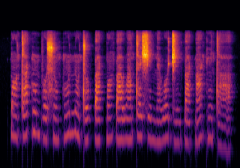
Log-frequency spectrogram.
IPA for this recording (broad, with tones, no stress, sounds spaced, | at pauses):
k͡p ɔ̃˨ t a˨˦ k ũ˧ b o˨ s ũ˨ k ũ˨˦ n ũ˦˨ t o˨˦ k͡p a˧ ɡ͡b ɔ̃˧ k͡p a˧ w ã˧ t ɛ˦ ʃ i˧ n ɛ̃˧ w o˧ d͡ʒ ĩ˨ k͡p a˨ k͡p ã˨˦ k ĩ˧ t a˨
